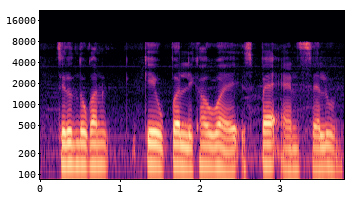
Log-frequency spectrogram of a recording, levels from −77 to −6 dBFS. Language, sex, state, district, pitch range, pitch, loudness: Hindi, male, West Bengal, Alipurduar, 120-135 Hz, 130 Hz, -15 LUFS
